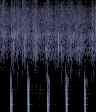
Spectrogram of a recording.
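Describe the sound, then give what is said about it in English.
An audience claps together in a steady rhythm, about five sharp, evenly spaced beats in two seconds, over a soft diffuse background of scattered applause, with no one speaking, welcoming first-time guests. “If it is your first time, we always welcome our first-time guests with a hand clap.”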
